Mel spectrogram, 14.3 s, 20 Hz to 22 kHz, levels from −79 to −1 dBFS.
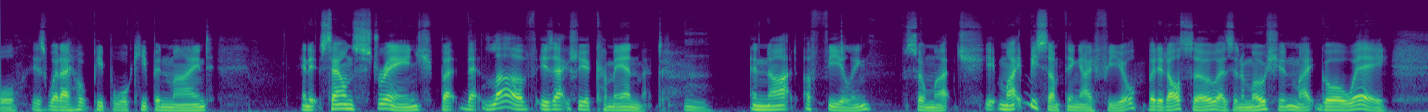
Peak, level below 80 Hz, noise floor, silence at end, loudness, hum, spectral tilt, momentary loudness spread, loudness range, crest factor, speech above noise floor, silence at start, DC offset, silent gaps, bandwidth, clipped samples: -2 dBFS; -50 dBFS; -52 dBFS; 0 s; -20 LUFS; none; -6 dB/octave; 10 LU; 4 LU; 18 dB; 32 dB; 0 s; under 0.1%; none; 15 kHz; under 0.1%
